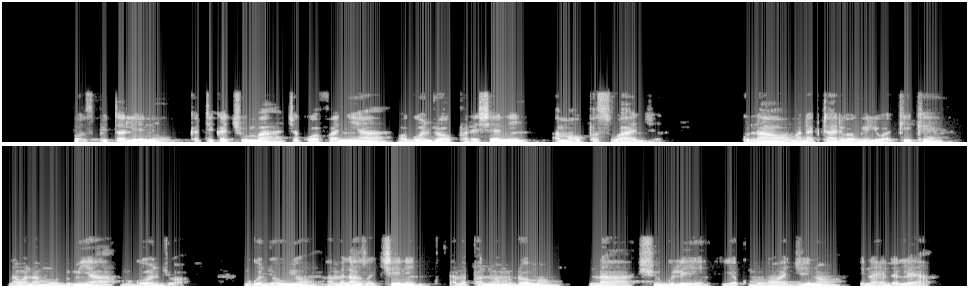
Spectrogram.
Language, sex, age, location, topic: Swahili, male, 25-35, Kisumu, health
